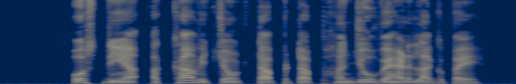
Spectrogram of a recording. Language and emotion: Punjabi, neutral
